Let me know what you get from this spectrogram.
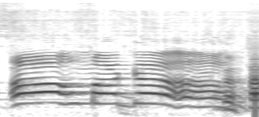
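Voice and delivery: very slow, loud, drawn-out gasp; shocked. Real, not acted. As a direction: stretch it out in disbelief. Shocked at the sink.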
